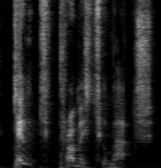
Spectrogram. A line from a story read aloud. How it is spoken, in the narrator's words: snapped the detective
